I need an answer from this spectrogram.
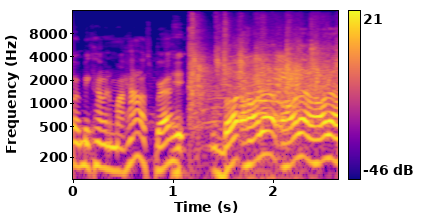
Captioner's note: audience applauding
